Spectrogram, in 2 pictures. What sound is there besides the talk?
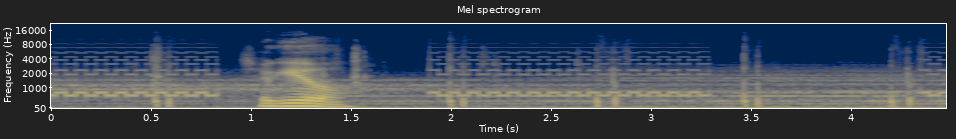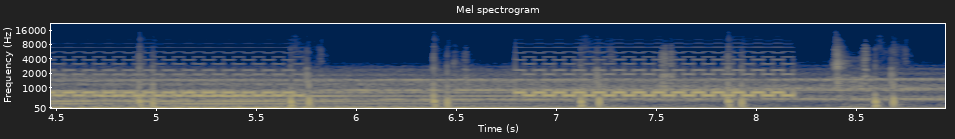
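landline telephone ringing in the video game Where Is Sarah?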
